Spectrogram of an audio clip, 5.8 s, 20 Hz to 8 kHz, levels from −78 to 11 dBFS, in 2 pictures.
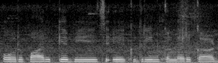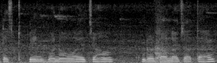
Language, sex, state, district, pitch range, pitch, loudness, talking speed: Hindi, female, Punjab, Kapurthala, 220-235 Hz, 225 Hz, -16 LUFS, 165 wpm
